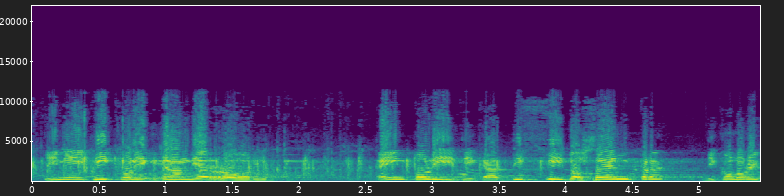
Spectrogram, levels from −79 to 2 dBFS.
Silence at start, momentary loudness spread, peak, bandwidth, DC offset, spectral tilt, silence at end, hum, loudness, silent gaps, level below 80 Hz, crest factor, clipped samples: 0 s; 15 LU; 0 dBFS; 12 kHz; 0.8%; -5 dB/octave; 0 s; none; -7 LUFS; none; -40 dBFS; 8 dB; 2%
